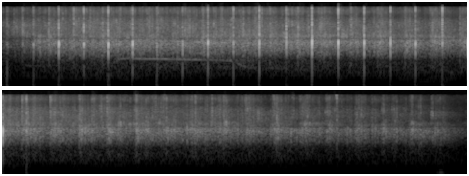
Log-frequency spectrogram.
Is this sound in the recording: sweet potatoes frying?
no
